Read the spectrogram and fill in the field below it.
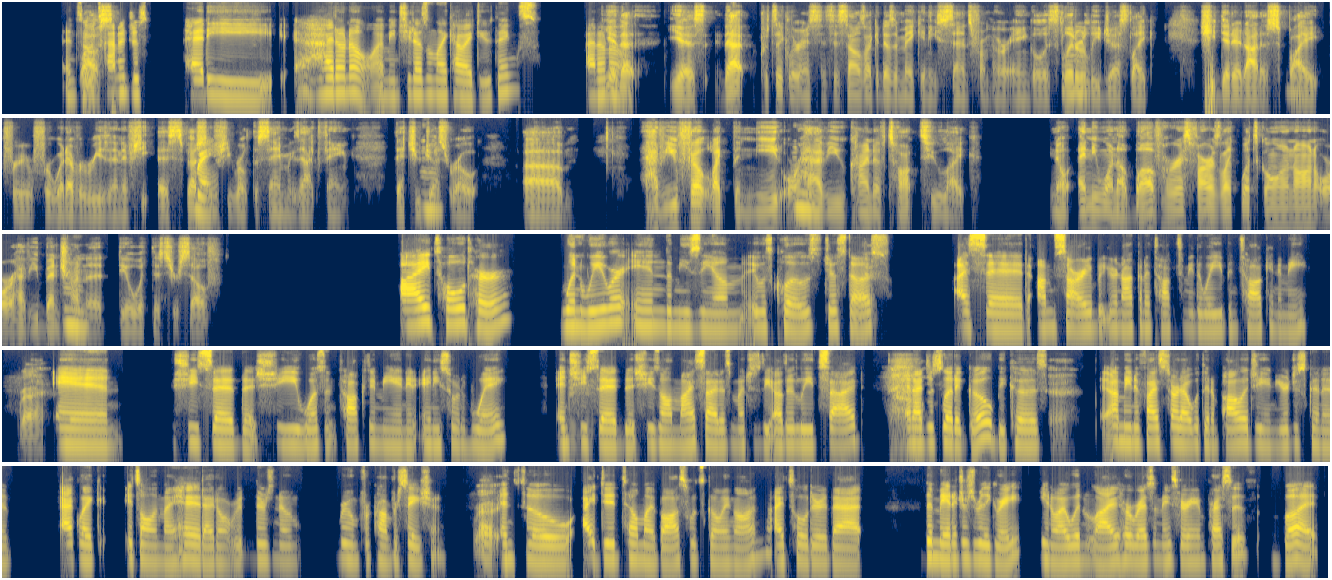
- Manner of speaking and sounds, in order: sigh; tsk
- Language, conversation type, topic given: English, advice, How can I cope with workplace bullying?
